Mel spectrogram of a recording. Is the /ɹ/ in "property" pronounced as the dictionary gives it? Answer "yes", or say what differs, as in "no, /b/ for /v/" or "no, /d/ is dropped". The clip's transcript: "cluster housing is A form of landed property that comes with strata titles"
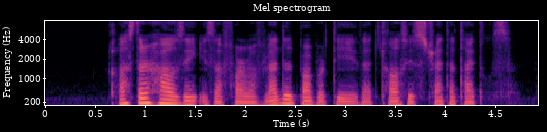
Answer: yes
